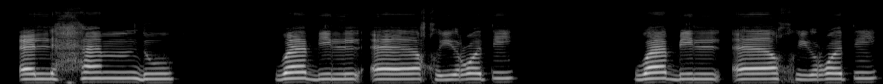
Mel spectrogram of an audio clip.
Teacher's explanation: نہ جاری نہ بند، بلکہ درمیانی کیفیت میں اس کو پڑھیں گے لام ساکن کو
